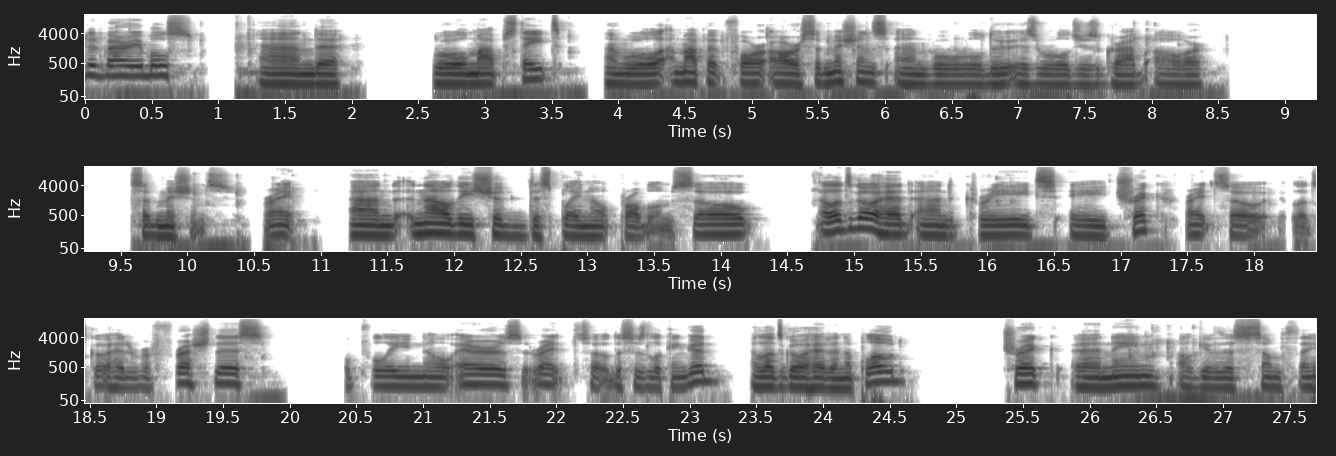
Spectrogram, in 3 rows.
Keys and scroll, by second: 0.7 ctrl+BackSpace, 1.0 Return, 10.9 ctrl+s, 14.7 ctrl+s.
